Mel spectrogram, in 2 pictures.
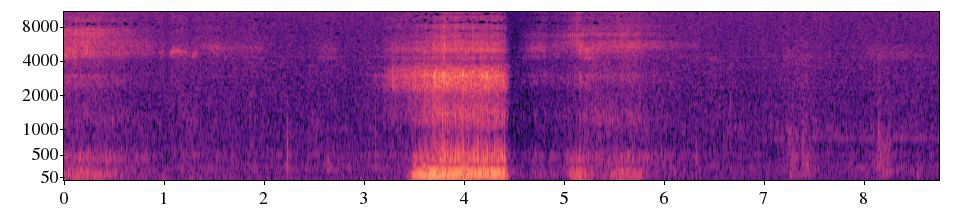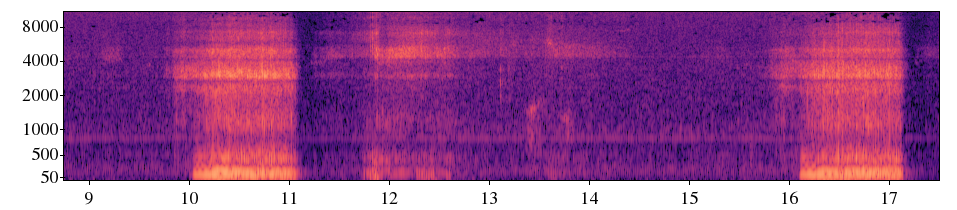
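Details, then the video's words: Rottweiler a little over one year old, sleeping indoors: deep, rattling snores repeated roughly every six seconds, each about a second long, with softer wheezy breaths between them. "Rottweiler (Vigo) Snores"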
